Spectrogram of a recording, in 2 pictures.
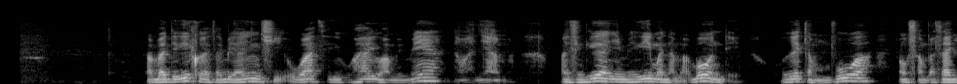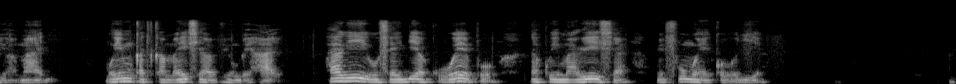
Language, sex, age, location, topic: Swahili, male, 18-24, Dar es Salaam, agriculture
